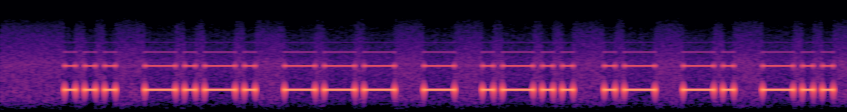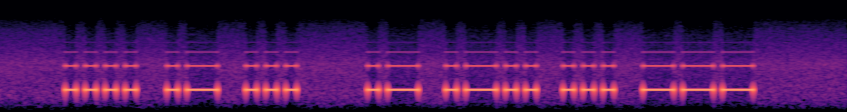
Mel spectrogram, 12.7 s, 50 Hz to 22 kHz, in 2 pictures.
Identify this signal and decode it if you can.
Morse code, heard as a keyed tone, hand-sent with a paddle, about 16 wpm, 790 Hz. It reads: SCOTLAND HAS ALSO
